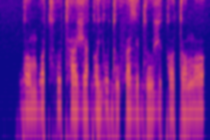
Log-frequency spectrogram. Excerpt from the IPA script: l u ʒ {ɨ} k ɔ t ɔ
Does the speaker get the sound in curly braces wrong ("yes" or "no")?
no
